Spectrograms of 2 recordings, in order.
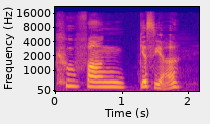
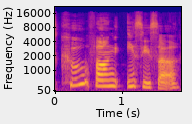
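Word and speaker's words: Kufungisisa: It's not Kufung Gisia. It's Ku Feng Isisa.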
